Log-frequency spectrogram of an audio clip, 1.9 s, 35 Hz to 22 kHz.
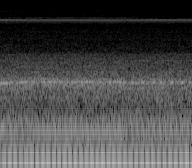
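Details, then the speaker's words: Wood lathe turning a roughly 7 in highly figured dry English walnut bowl blank at about 1,050 rpm: smooth even low hum with steady mid tone, no wobble or thumping; spinning cleanly without vibration. "Thousand,50 RPM, no vibration. Plenty fast is what we're going to try to do here."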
